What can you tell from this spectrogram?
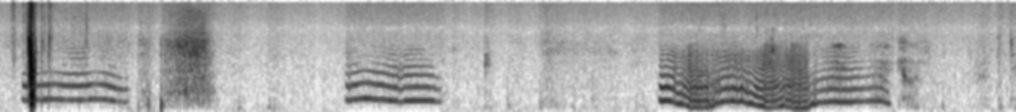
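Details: Pet cat Petal making a snoring purr, a funny noise: drawn-out harmonic moaning tones in three bouts, the last wavering up and down for several seconds, quiet room between.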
